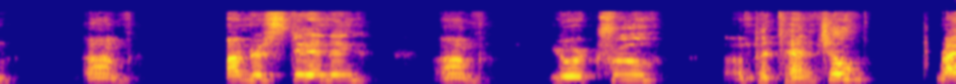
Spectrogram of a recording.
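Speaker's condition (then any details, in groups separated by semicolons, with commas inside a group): Cerebral palsy; spastic type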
